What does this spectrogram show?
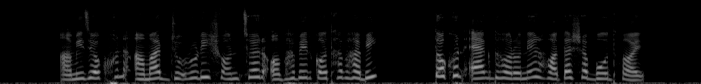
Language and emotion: Bengali, sad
